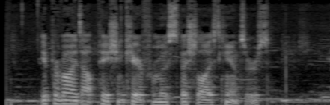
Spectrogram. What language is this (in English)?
English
